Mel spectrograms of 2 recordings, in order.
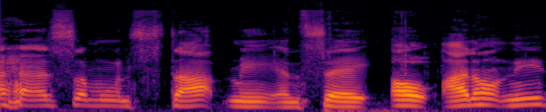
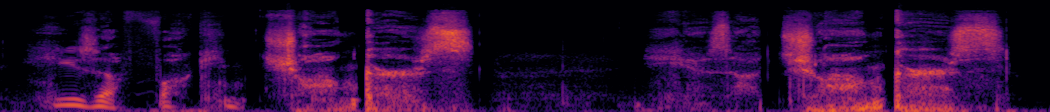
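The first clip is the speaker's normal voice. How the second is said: slow, drawn-out whisper, very close to the mic; 2 semitones lower, 7 dB quieter than usual. Showing the others a chubby dog: whispering into the mic. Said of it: "I leaned into the mic to whisper the word chonkers".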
